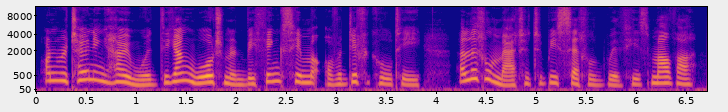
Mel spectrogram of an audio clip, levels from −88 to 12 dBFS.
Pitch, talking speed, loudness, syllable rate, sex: 215 Hz, 170 wpm, -19 LUFS, 5.6 syllables/s, female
